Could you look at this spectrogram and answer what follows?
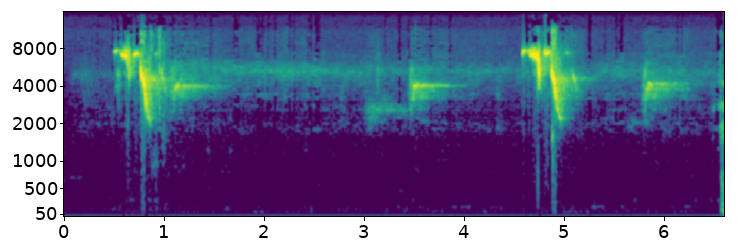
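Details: Marsh tit in wet, older ancient woodland in Warwickshire in winter gives two explosive, sneeze-like 'pitchoo' calls about four seconds apart, each trailed by a short, high buzzy note; otherwise quiet.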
